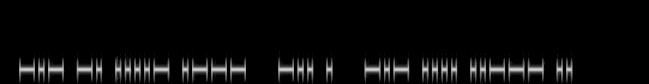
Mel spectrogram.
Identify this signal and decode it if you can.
Morse code, heard as a keyed tone, about 25 wpm, 700 Hz. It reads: KN4J DE KH2I
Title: USA Callsign DE Callsign - 4 Characters - 25wpm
